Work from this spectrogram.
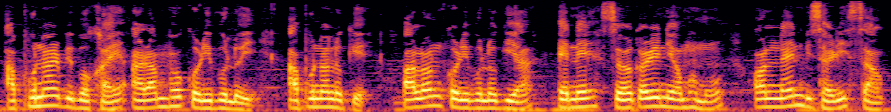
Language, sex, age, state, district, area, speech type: Assamese, male, 18-30, Assam, Tinsukia, urban, read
